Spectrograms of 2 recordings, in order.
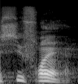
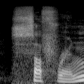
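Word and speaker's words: Suffren: crews nicknamed Admiral Satan Pierre Andre de su flan Suffern as we Americans pronounce it was a nasty demanding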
